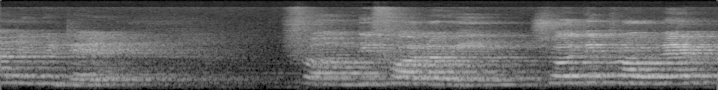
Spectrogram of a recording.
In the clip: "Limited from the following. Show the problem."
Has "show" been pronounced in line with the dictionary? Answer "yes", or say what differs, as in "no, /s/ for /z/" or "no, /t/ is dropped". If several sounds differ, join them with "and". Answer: no, /s/ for /ʃ/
